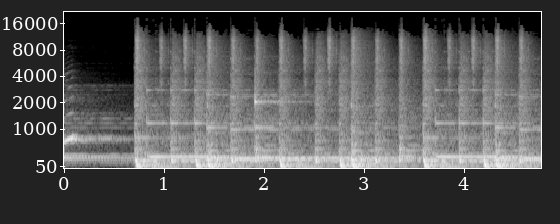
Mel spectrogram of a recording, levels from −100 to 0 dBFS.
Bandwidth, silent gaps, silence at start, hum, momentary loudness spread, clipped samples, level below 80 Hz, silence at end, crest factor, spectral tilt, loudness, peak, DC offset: 15 kHz; none; 0 s; none; 6 LU; under 0.1%; -22 dBFS; 0 s; 14 dB; -6 dB/octave; -15 LUFS; 0 dBFS; 0.5%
